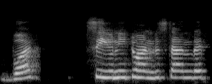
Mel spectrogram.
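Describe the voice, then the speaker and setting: A woman's voice: sits high, steady tone, moderate pace, sharp tone. A woman around thirty, a native Punjabi speaker from northern India, talking earnestly and reflectively as a podcast guest. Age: 30s. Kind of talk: casual interview conversation.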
